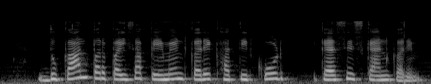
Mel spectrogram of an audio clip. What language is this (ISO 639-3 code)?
bho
